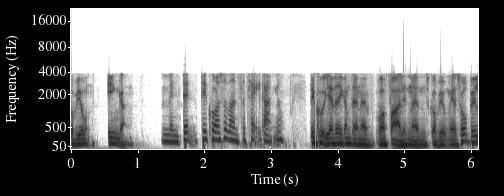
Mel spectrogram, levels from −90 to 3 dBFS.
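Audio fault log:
3.65–3.67 s, packet loss filled with silence: A 20 ms hole cuts through the speech. The missing audio was replaced by silence rather than concealed, so the gap starts and ends abruptly. The length fits two lost 10 ms packets. Beneath it, the G.711 telephone coding keeps the band under 4 kHz.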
